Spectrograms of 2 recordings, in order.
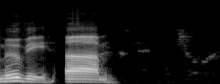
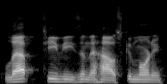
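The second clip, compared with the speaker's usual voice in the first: ordinary talk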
